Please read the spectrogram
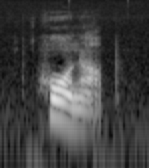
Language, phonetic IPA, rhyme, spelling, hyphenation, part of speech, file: Hungarian, [ˈhoːnɒp], -ɒp, hónap, hó‧nap, noun, Hu-hónap.ogg
- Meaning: month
